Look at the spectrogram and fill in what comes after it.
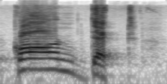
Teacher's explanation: So first syllable is stressed. · If you stress on con and stress less on duct, it means the character.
